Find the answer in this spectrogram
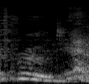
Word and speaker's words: Freud: just a side note, I called him Freud when I was in 8th grade, and I was corrected and so embarrassed.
